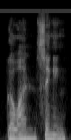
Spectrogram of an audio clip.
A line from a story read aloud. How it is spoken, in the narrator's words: said faintly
